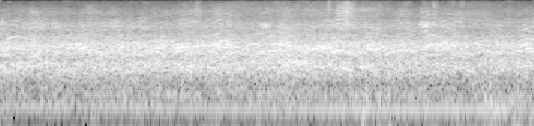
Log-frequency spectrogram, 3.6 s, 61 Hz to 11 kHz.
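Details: Snow geese on migration near its peak at Montezuma, New York, on 7 March 2022, a huge flock taking flight; dense overlapping nasal honking forms a continuous roaring wash of calls, with a steady low hum beneath.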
